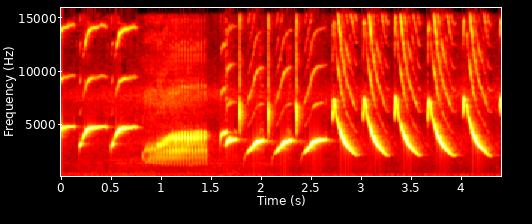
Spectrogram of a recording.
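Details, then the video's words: Canary song for training learning birds: a few high chips, a short buzzy burst, rising upswept whistles, then a series of loud descending slurred notes spaced about three per second. "Masteran Kenari Gacor Panjang‼️Cocok Untuk Pancingan Kenari Belajar Bunyi dan Macet Bunyi"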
